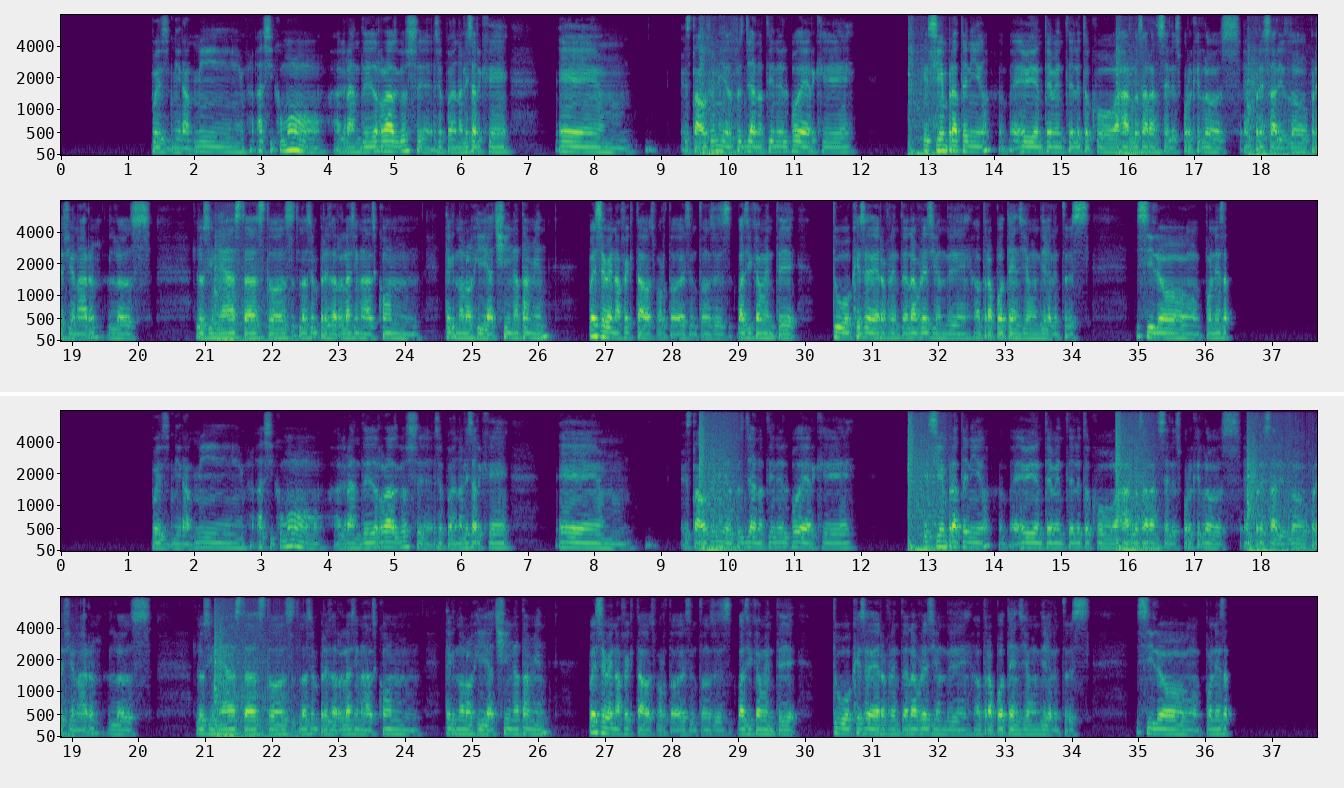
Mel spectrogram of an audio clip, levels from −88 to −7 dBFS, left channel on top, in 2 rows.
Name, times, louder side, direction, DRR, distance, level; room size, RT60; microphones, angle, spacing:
voice 1, 1.4-7.0 7.4-8.9 9.3-11.9 12.9-20.2 20.9-24.2 24.6-26.2 26.8-29.9 30.4-34.2 35.0-36.3, left 3 dB, 25° left, 0.6 m, -28 dB
sound 1, 9.6-10.3 12.7-13.4 15.8-16.5 17.8-19.2 21.1-22.6, right 3 dB, 85° right, 0.7 m, -35 dB
2.7 x 2.1 x 2.9 m
head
